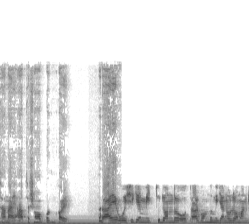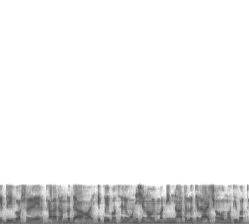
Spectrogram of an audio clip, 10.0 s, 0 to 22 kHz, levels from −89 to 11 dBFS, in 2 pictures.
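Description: Mains hum runs through the whole recording: a steady 60 Hz tone with low harmonics, only about 10 dB below the signal and therefore plainly audible. It points to a ground loop or nearby transformer coupling the power line into the signal path.

At 2.42 s the sound abruptly turns dull and narrow, with nothing above 3.8 kHz from there to the end. There is no gap and little level change, but a new noise floor appears roughly 35 dB down. This is likely the input switched to a poorer device.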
